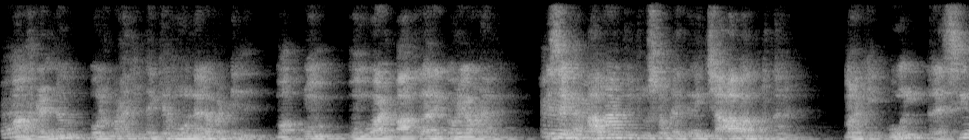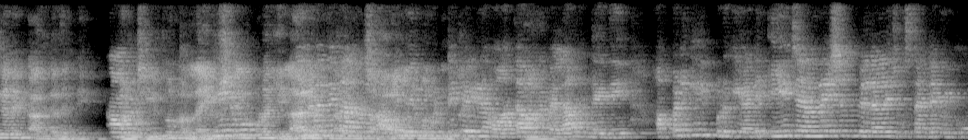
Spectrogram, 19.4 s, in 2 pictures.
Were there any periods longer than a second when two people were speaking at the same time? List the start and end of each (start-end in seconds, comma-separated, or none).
12.7-14.4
